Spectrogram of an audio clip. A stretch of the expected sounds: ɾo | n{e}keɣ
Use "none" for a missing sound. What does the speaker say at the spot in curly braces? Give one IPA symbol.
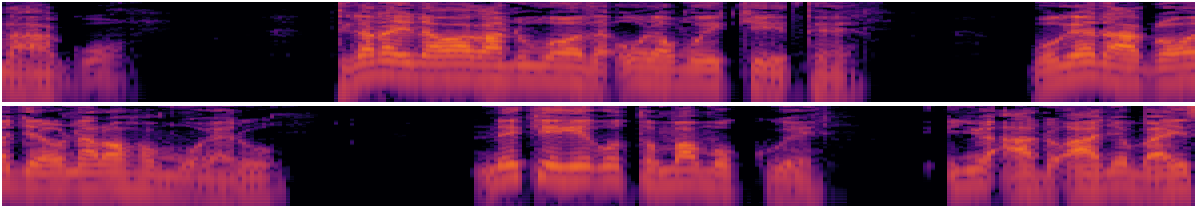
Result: e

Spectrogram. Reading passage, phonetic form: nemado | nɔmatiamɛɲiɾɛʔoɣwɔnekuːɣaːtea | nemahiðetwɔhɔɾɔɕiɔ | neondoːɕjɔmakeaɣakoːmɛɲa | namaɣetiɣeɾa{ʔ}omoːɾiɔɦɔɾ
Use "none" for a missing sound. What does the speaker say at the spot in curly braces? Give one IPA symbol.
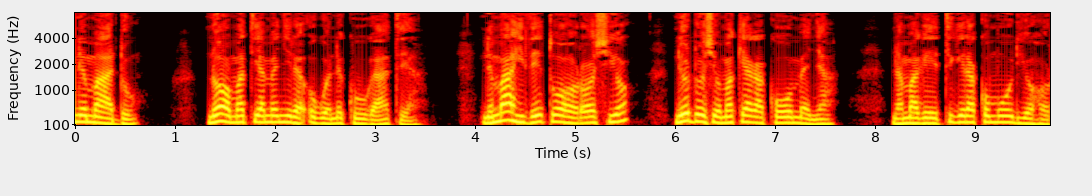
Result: k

